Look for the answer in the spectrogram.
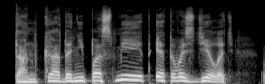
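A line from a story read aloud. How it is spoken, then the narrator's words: Exclaimed. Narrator (Russian): воскликнула она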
